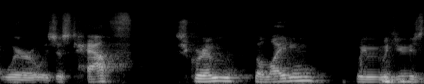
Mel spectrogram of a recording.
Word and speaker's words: scrim: scream or scream i'm not quite sure the pronunciation of it scripts s-r-s-e-r-e-m scrim okay um and i believe you mentioned that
